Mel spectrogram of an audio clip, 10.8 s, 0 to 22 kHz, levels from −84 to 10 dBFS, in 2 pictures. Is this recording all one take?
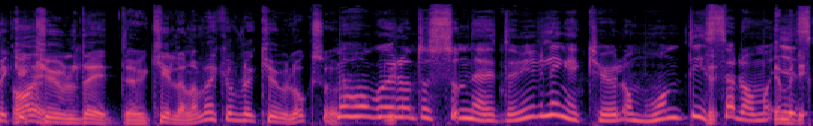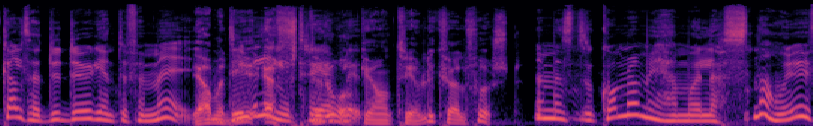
no; 1 cut; at 7.8 s

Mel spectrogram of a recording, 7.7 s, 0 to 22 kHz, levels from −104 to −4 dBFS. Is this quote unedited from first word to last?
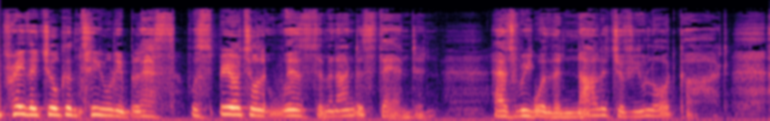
no; 3 cuts; at 1.7 s, 2.6 s, 5.3 s

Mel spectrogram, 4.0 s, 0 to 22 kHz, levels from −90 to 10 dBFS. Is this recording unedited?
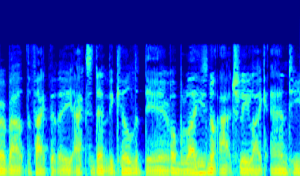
no; 1 cut; at 2.3 s

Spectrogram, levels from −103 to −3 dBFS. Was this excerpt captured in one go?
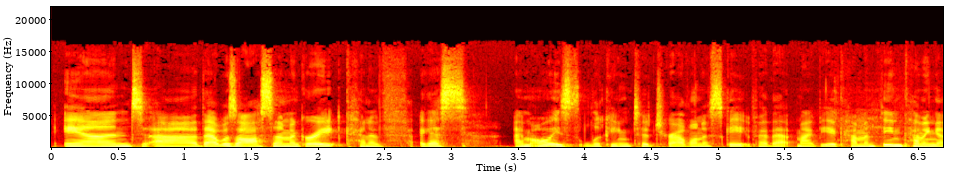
yes; 0 cuts

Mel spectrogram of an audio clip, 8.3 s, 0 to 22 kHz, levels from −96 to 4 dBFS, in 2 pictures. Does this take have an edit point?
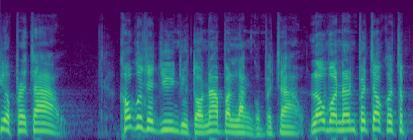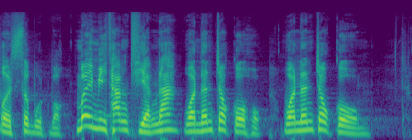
yes; 4 cuts; at 3.1 s, 4.8 s, 5.9 s, 6.8 s

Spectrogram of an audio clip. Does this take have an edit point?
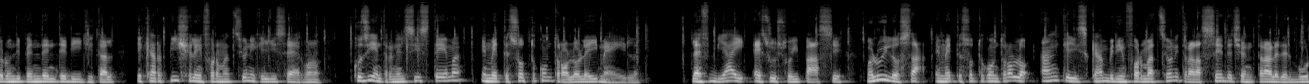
no; 0 cuts

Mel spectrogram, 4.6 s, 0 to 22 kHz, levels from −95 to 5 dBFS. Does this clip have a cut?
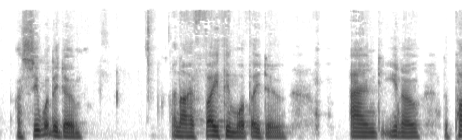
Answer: no; 0 cuts

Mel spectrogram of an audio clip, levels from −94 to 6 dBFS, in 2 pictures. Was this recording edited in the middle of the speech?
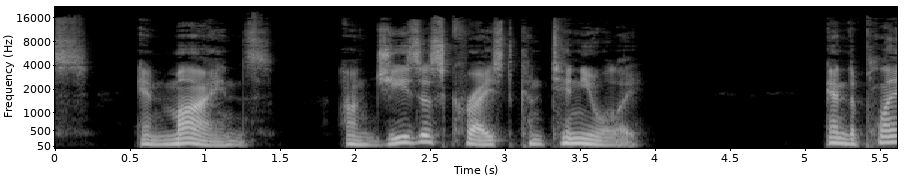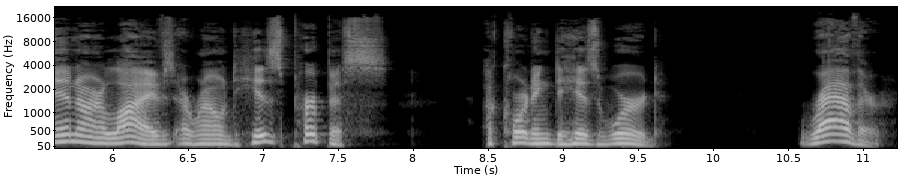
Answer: no; 0 cuts

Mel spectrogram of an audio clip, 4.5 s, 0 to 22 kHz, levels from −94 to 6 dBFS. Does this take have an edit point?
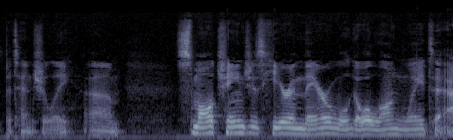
no; 0 cuts

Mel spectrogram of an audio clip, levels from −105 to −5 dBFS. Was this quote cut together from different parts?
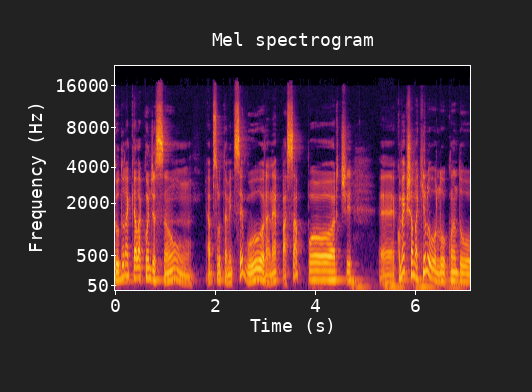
no; 0 cuts

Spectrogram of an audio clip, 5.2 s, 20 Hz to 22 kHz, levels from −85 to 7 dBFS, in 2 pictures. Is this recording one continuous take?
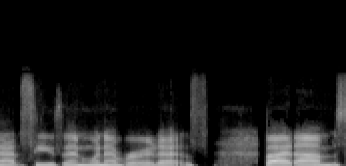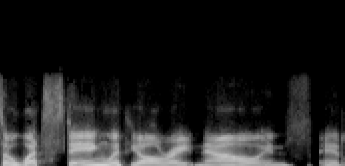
no; 1 cut; at 1.9 s

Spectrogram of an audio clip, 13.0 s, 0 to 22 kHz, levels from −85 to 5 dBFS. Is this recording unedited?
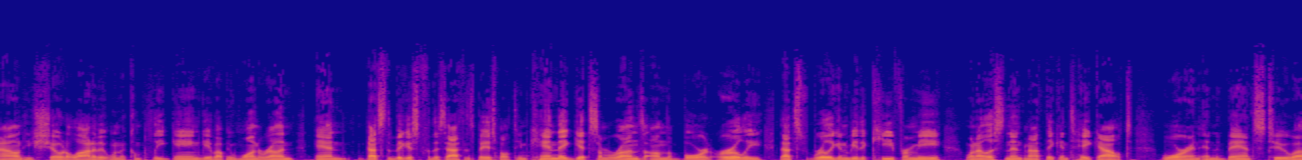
no; 6 cuts; at 2.3 s, 3.0 s, 4.2 s, 7.7 s, 10.2 s, 12.0 s

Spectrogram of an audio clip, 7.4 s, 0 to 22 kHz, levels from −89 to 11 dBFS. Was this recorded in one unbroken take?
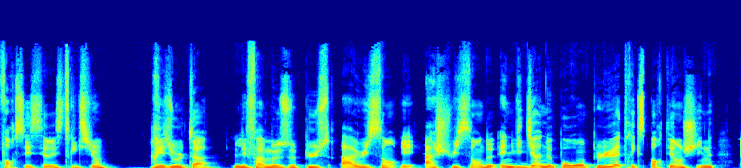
yes; 0 cuts

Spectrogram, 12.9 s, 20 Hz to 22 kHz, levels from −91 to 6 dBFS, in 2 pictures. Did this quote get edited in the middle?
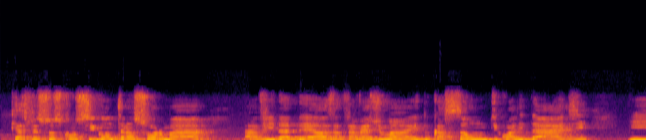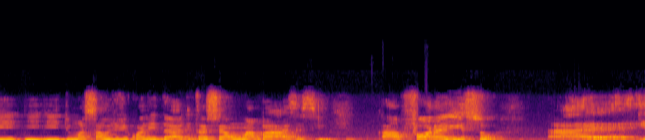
no; 0 cuts

